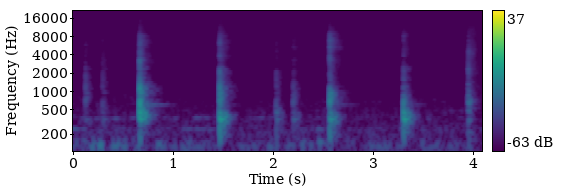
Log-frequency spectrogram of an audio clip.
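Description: Irregular sharp clicks at a computer, about ten in four seconds with five louder ones, as the next video is searched for; a faint low hum lies under them.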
